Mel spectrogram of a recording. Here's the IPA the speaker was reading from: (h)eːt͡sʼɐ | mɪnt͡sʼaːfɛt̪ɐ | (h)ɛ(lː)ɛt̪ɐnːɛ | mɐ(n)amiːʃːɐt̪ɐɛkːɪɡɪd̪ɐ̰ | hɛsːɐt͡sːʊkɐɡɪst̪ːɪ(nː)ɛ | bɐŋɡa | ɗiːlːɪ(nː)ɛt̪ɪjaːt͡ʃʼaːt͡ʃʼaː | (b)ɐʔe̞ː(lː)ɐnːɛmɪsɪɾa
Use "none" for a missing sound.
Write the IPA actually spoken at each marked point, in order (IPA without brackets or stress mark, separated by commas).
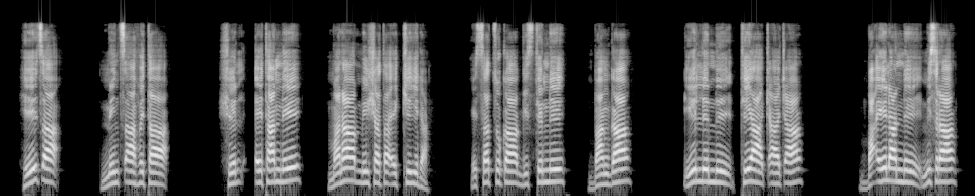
h, ʃ, l, n, nː, nː, b, l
